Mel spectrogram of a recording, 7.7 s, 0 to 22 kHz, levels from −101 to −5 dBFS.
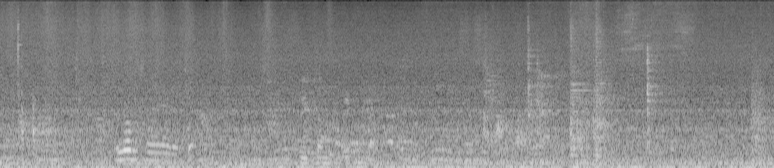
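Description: The clip is a recording of sounds, and nothing is technically wrong with it.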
